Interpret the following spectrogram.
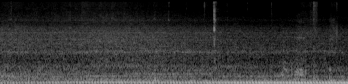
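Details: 2014 Jeep Compass, previously no crank no start with P0600 and P0688, after installing a programmed used PCM, codes cleared: steady low idle rumble with no miss, knock or stumble, check engine light off; normal idle.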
